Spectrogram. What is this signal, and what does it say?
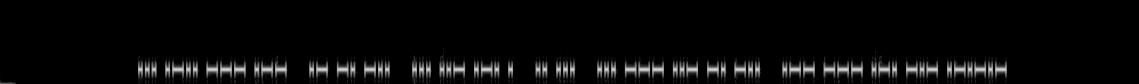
Morse code, heard as a keyed tone, about 34 wpm, 700 Hz. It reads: SLOW AND SURE IS SOUND WORK.
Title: Sentences from Top 1000 Words - Review Part 2 - 35wpm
